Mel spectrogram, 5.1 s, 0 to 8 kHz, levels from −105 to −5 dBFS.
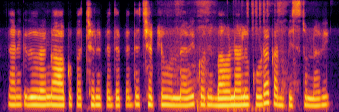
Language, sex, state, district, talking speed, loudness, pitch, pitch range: Telugu, female, Telangana, Mahabubabad, 140 wpm, -17 LUFS, 200 Hz, 195-205 Hz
